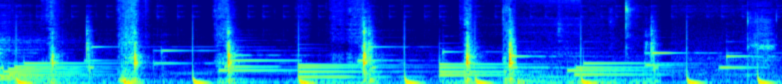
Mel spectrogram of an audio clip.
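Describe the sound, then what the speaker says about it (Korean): A knife thinly slicing an onion on a cutting board, a quick, steady run of crisp chops, about a dozen close-up knocks with light music playing underneath. "양파도 얇게 썰어줍니다."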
